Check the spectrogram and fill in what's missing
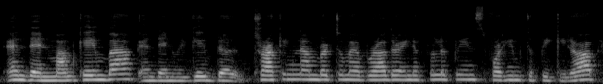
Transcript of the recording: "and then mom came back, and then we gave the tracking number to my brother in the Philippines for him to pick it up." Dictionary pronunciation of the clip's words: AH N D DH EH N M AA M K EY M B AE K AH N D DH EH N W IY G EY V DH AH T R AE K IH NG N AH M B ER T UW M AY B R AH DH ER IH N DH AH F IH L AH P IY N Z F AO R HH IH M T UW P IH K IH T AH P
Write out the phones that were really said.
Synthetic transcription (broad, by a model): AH N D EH N M AA M K EY M B AE K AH N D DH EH N W IY G EY V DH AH T R AE K IH NG N AH M B ER T UW M AY B R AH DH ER IH N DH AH F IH L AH P IY N S F AO R HH IH M T UW P IH K IH T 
